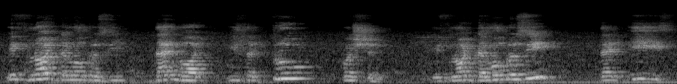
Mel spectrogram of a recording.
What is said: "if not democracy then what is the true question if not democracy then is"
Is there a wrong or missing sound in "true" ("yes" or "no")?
no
